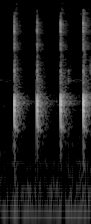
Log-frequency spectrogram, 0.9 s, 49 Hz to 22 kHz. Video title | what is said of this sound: SEPHORA FAVORITES 2024 - Bold & Blushing Kit: First impressions + other ramblings | looks very nice like frosted metal but sounds like plastic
